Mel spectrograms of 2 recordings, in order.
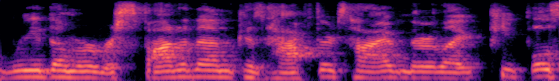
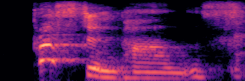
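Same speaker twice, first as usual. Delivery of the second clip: put-on Scottish or British accent. Trying a place name as suggested on Twitter, in a British or Scottish accent. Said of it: "say Preston Pans in a British or Scottish accent".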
